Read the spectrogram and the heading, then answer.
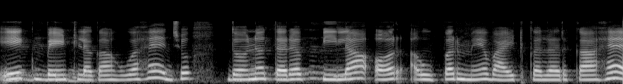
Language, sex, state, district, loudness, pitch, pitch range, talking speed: Hindi, male, Jharkhand, Deoghar, -16 LUFS, 230 Hz, 220-250 Hz, 155 wpm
